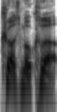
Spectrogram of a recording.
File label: cosmo club, spoken; Techno Trance Essentials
